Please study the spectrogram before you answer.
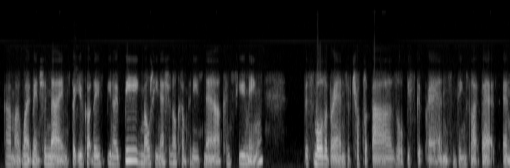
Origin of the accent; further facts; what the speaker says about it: Adelaide, South Australia, Australia; I grew up in Adelaide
